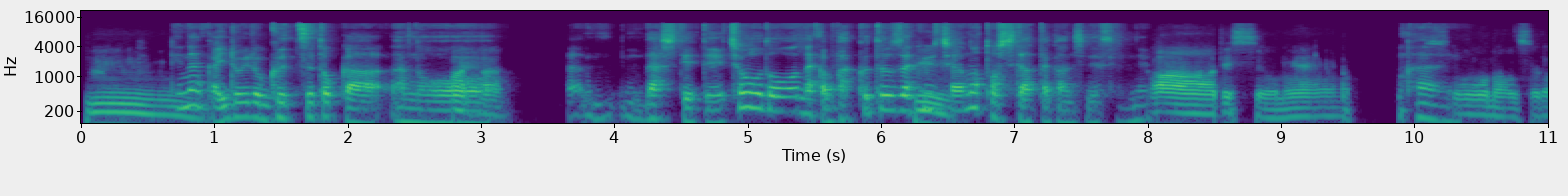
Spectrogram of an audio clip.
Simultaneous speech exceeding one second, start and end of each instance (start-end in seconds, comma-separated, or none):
none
